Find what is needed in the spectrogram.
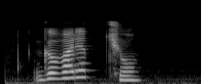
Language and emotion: Russian, neutral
